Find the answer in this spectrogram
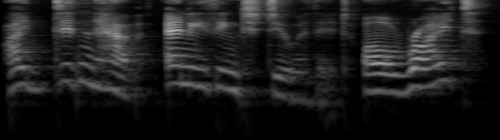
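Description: A sulky, defiant teenage boy wizard from a storybook, voiced by a woman reader. He sneers and snaps back, his voice pushed up and louder than the narration. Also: fairly high pitch, sing-song, a little fast, slightly rough, pitched above the performer's own voice. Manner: sneering, resentful.

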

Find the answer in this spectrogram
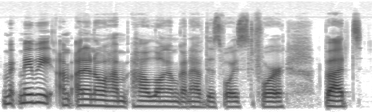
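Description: A woman co-hosting a podcast in playful casual chat, her voice husky from a cold. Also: low-pitched, lively intonation, brisk, a bit bright, no echo, studio quality. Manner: playful, chatty. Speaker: podcast co-host.

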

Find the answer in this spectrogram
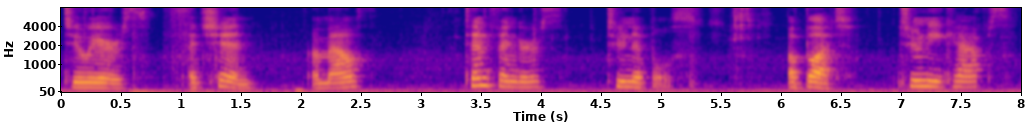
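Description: A woman's voice: on the low side, slow, long pauses. A woman co-hosting a podcast, chatting and teasing casually and laughing often. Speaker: podcast co-host. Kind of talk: casual recap chat.

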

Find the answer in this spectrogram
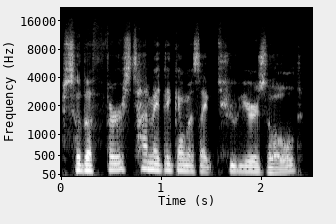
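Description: A man's voice: medium pitch, normal speed, dry recording, studio quality. A man in his thirties, born in Peru, talking earnestly as a guest in a casual interview and sometimes slipping into Spanish. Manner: reflective and earnest, slips into Spanish.

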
